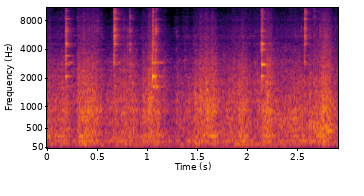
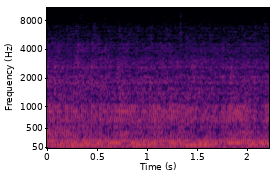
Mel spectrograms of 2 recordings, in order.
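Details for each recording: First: Hotpoint WMA50 washing machine, left out in rain 2–3 months, fast wash with about 10–15 kg of heavy chains: loud irregular metallic clanks and bangs as the drum turns as the chains hammer inside, then quiet and water rushing in to refill for a rinse. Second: Hotpoint WMA50 washing machine, fast wash with 10–15 kg heavy chains, after final spin: steady low electric hum of drain pump still running normally, no knocking or grinding.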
